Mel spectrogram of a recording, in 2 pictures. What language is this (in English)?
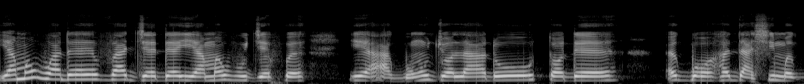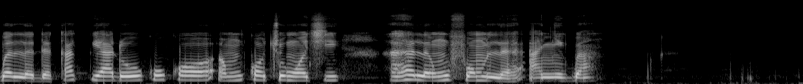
Ewe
